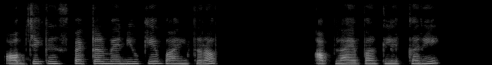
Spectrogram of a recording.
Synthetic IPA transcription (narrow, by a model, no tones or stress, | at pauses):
ɔ̰ːbd͡ʒek̚ʈɪ̃nspek̚ʈəɾmɛːnjũkebaːnit̪ɐɾəf | ɐ̰plaːjpɐɾklɪkːɐɾẽː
